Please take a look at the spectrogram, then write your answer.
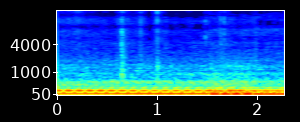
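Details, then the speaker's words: Chevrolet SS sedan with a stage three cam, idling after an alternator replacement (now charging at 14.1 V): a loud raw rumble with rapid puffing chuffs on the idle pulses, from an exhaust leak. "so now we have an exhaust leak as you can probably hear the car doesn't sound great"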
